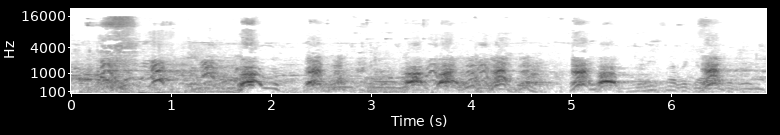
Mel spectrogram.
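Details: Sled dogs of the Alaskan Husky type at Snowhook Adventures, Willow, Alaska, giving scattered loud barks in short clusters, with human voices in between.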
